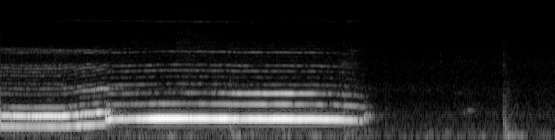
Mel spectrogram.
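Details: French Bulldog. A French Bulldog lets out a sustained, wolf-like howl, beginning low and wavering before jumping up to a held, even tone. The howl lasts nearly four seconds and then breaks off into quiet.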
